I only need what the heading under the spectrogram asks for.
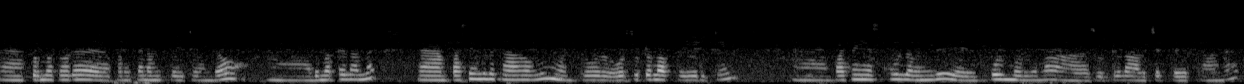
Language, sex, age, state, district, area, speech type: Tamil, female, 45-60, Tamil Nadu, Perambalur, rural, spontaneous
